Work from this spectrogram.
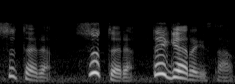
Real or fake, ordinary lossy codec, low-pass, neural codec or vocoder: real; Opus, 64 kbps; 7.2 kHz; none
